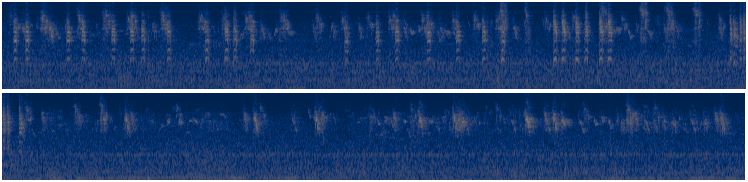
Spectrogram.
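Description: Eurasian tree sparrow chick begging to be fed from a nest box: rapid, high chirps, several a second, packed closely and louder in the first half, then thinner and more spaced out.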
